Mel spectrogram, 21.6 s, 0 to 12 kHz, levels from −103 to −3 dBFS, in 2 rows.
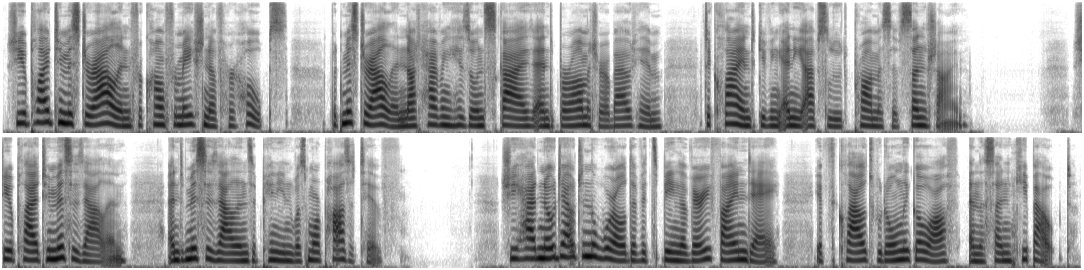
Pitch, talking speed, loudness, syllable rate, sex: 215 Hz, 185 wpm, -18 LUFS, 5.6 syllables/s, female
